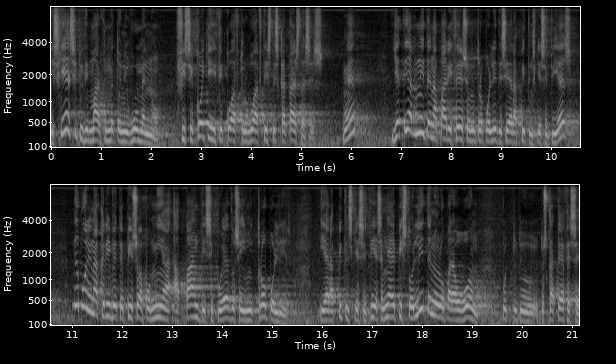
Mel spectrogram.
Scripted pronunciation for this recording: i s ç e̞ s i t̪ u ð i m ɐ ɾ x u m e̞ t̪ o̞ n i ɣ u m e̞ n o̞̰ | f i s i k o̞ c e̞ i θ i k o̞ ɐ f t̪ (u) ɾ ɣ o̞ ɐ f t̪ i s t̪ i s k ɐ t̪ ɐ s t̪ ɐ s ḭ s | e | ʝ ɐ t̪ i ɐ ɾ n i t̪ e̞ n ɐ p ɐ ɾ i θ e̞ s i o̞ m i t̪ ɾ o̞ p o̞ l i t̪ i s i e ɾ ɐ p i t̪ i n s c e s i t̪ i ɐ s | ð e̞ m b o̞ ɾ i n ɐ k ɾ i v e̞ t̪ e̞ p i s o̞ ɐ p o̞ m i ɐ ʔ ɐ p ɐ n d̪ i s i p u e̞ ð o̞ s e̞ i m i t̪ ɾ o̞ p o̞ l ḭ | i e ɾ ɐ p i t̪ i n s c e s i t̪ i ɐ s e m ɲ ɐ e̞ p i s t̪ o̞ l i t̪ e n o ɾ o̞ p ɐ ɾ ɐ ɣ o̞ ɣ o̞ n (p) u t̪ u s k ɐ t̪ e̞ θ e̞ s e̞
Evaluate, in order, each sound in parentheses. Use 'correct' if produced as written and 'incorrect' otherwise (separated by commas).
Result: correct, correct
